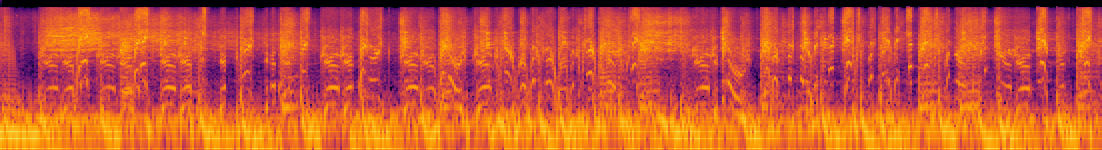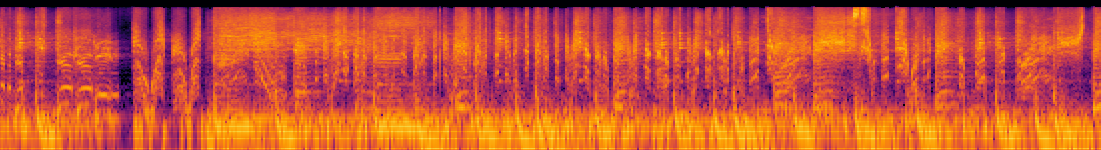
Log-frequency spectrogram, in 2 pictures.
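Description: Turntablist scratching records on Technics turntables through a Rane mixer over a hip-hop beat, in quick chopped strokes. The sound cuts out sharply for a moment about nine seconds in, then the routine carries on.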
